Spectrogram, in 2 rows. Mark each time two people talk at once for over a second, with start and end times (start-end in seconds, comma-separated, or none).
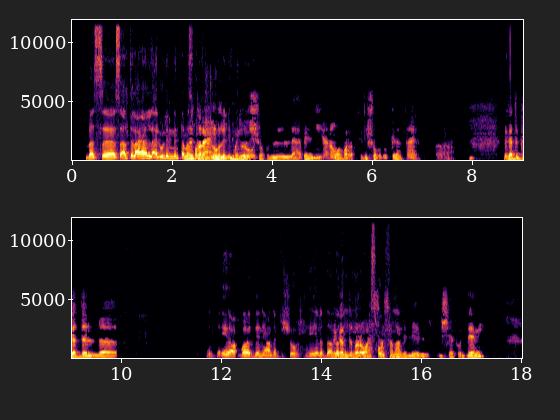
2.2-3.7, 14.2-15.6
